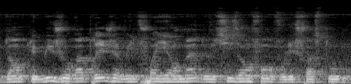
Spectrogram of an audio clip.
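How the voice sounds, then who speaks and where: A man's flat, monotone delivery at a moderate pace. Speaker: churchgoer giving testimony. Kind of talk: testimony. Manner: halting.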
